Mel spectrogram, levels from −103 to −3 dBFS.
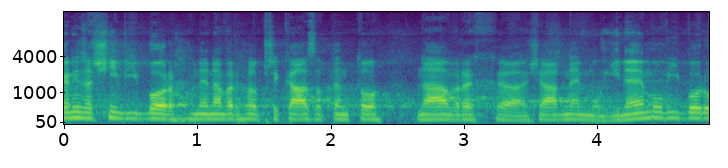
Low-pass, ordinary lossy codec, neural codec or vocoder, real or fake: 14.4 kHz; Opus, 32 kbps; vocoder, 44.1 kHz, 128 mel bands every 256 samples, BigVGAN v2; fake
